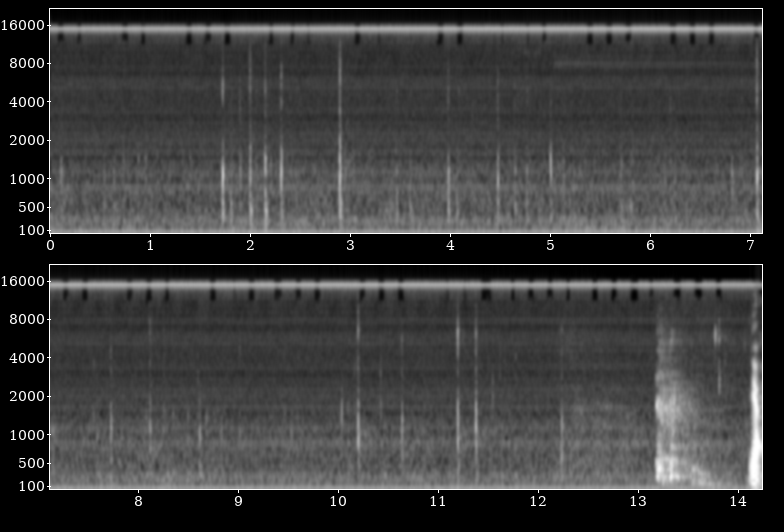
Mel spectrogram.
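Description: Sparse, irregular faint clicks of laptop keyboard typing over a steady mains hum, with a short breathy rush near the end.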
